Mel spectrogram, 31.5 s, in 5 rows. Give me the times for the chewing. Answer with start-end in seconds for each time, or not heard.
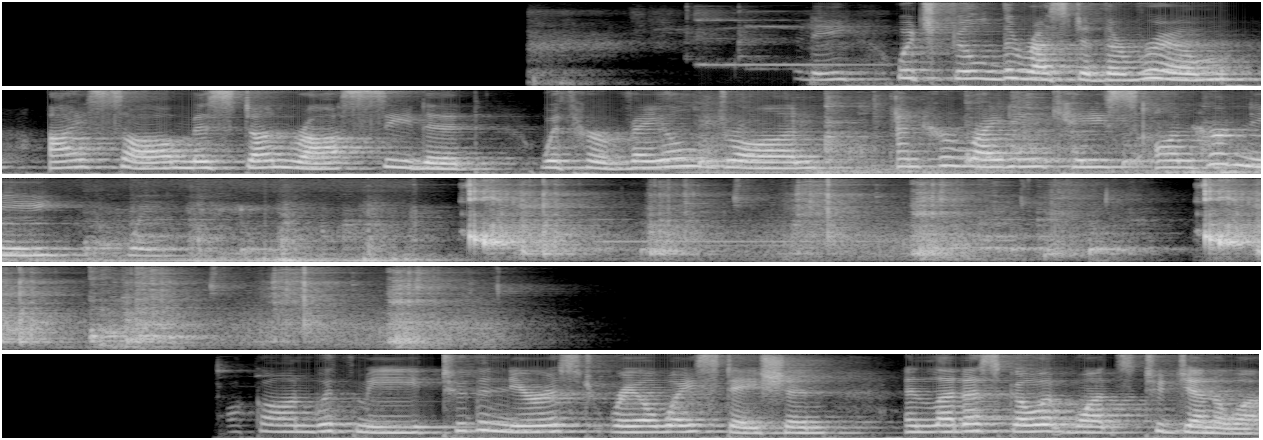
9.7-21.4.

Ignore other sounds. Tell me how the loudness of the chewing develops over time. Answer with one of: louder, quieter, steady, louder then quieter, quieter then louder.
louder then quieter.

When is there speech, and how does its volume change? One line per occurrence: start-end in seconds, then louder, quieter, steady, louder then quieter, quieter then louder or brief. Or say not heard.
4.0-13.4 steady
26.4-31.4 steady.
